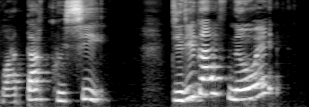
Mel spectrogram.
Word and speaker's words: 私: is usually pronounced as watashi right but the official reading for this kanji is actually watakushi did you guys know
